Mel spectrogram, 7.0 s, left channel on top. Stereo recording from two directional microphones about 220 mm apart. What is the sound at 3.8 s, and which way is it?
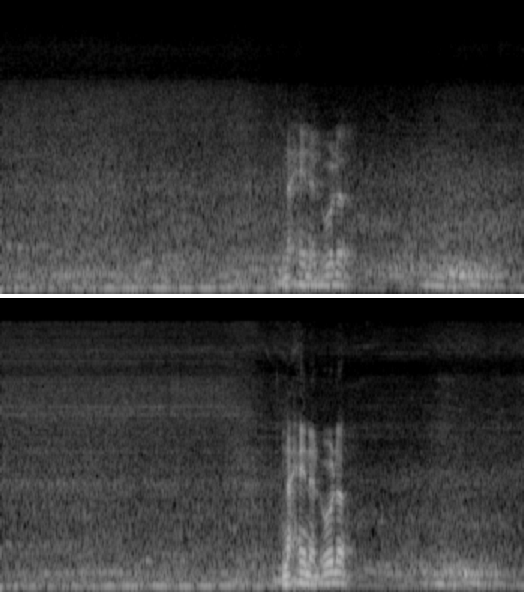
Speech, 55° right (ahead or behind).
